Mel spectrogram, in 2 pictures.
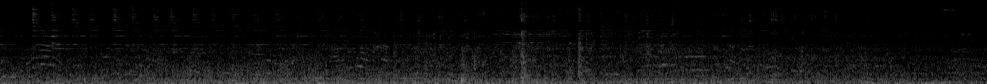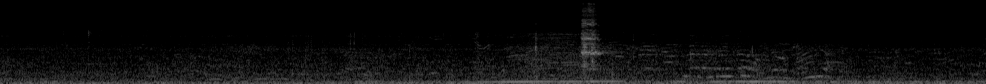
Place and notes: {"title": "Guangqi Road, Shanghai - Evening bazaars and markets", "date": "2013-11-29 17:12:00", "description": "Walking through the Street, Traffic Sound, Walking through the market, Evening bazaars and markets\nThe pedestrian, Binaural recording, Zoom H6+ Soundman OKM II", "latitude": "31.23", "longitude": "121.49", "altitude": "12", "timezone": "Asia/Shanghai"}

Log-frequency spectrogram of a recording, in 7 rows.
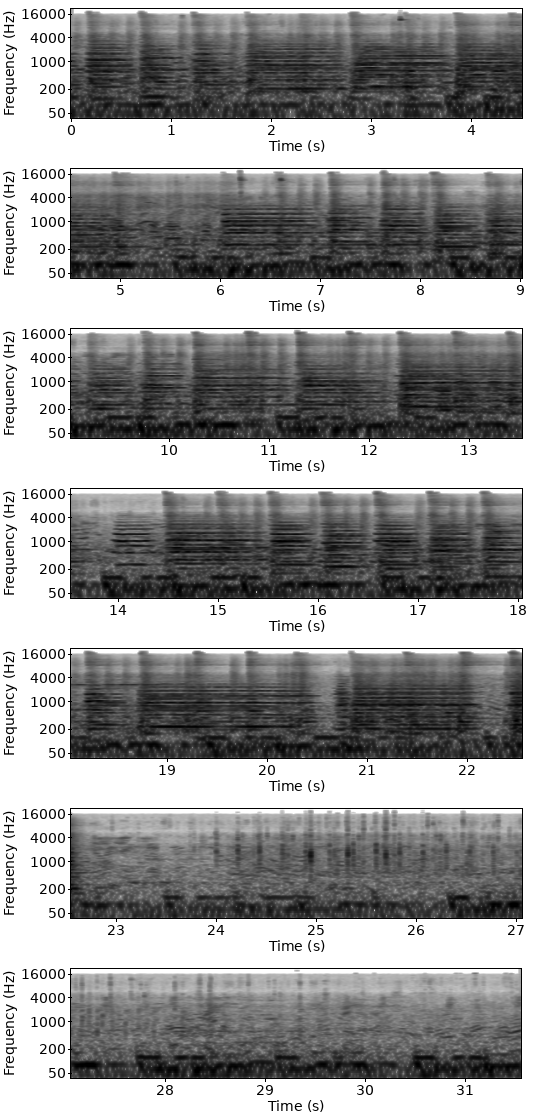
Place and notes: {"title": "Oslo, Radhusbrygge, Fanfare", "date": "2011-06-04 12:42:00", "description": "Norway, Oslo, port, fanfare, binaural", "latitude": "59.91", "longitude": "10.73", "timezone": "Europe/Oslo"}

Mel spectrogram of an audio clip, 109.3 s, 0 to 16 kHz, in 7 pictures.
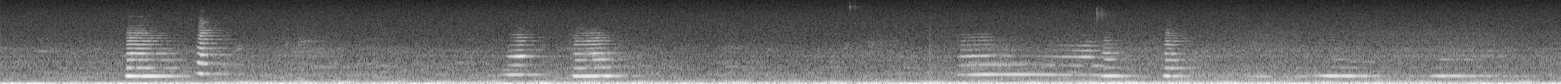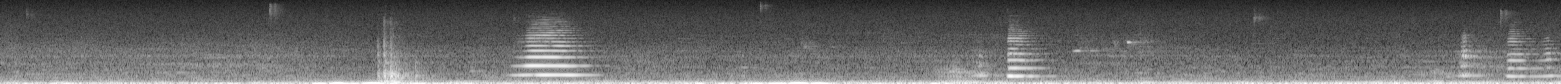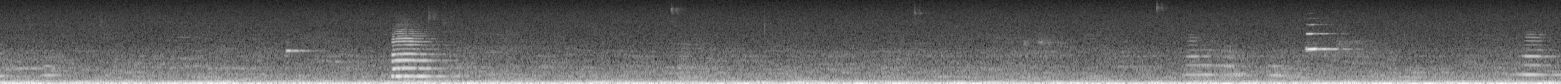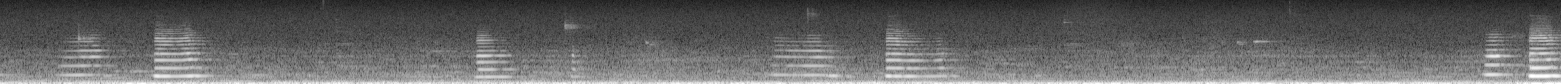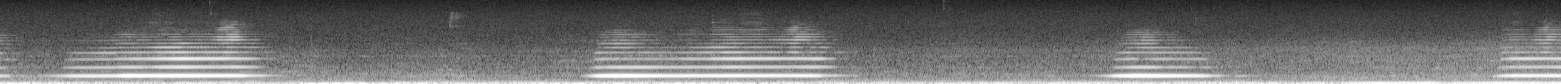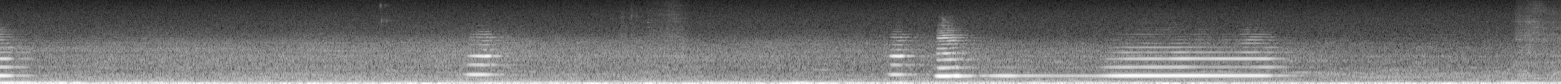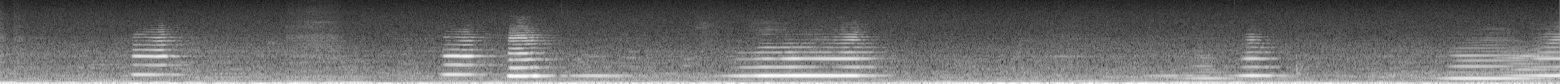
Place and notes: {"title": "Mladinska, Maribor, Slovenia - late night creaky lullaby for cricket/28", "date": "2013-10-22 23:27:00", "description": "... with drops into porcelain bowl", "latitude": "46.56", "longitude": "15.65", "altitude": "285", "timezone": "Europe/Ljubljana"}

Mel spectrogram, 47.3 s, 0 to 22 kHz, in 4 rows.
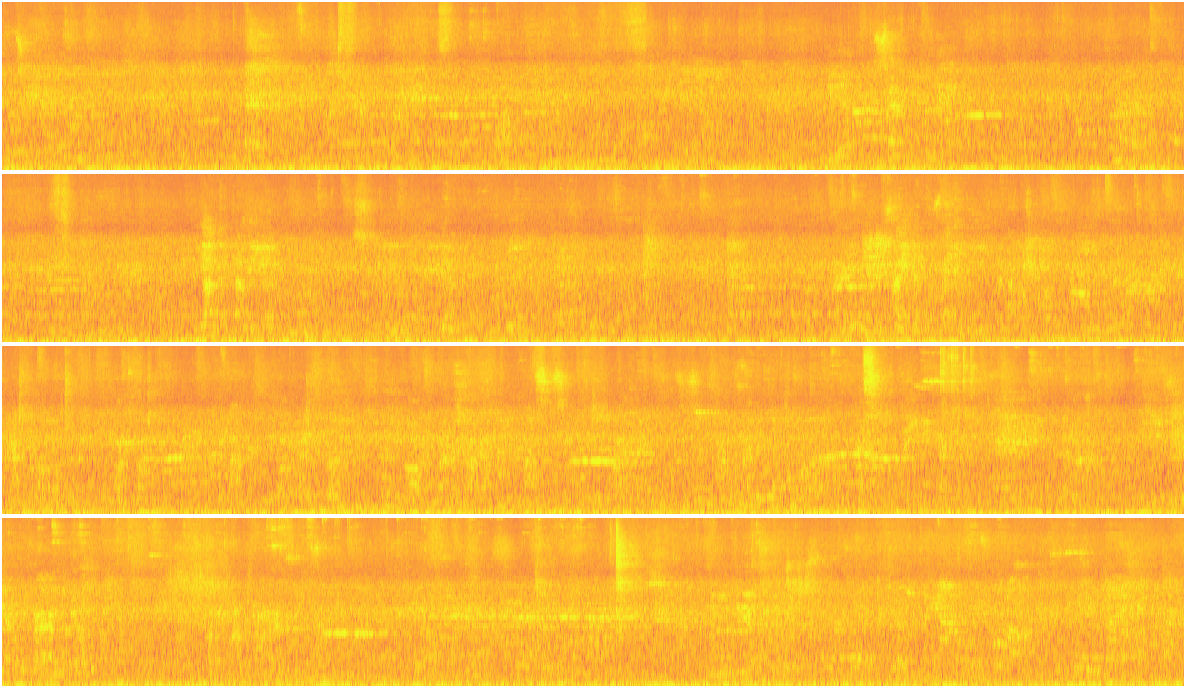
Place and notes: {"title": "Yishan Road Station, Xuhui District - on the platform", "date": "2013-11-23 15:13:00", "description": "Waiting on the platform, Messages broadcast station, Train arrived, Binaural recording, Zoom H6+ Soundman OKM II", "latitude": "31.19", "longitude": "121.42", "altitude": "9", "timezone": "Asia/Shanghai"}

